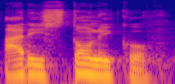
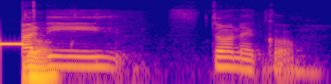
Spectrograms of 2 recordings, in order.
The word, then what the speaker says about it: Aristónico: So my first name is actually pronounced Aristónico. Okay. I'm not gonna say it back. Aristónico.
